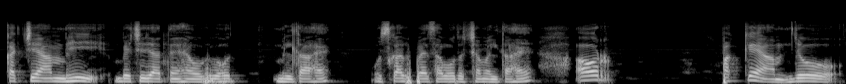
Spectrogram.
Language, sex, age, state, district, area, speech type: Hindi, male, 60+, Uttar Pradesh, Jaunpur, rural, spontaneous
